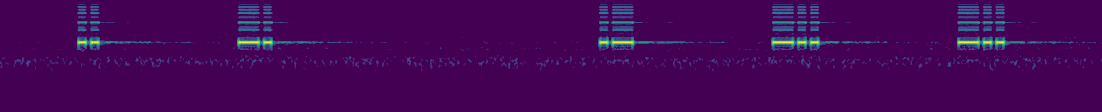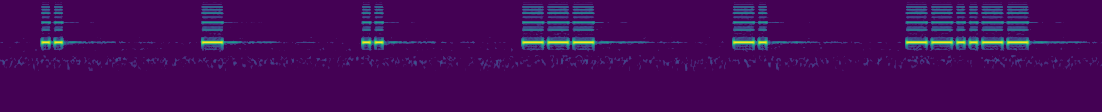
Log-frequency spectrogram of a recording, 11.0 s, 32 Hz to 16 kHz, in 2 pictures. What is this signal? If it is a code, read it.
Morse code, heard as electronic beeps, machine-sent, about 38 wpm, spaced as for 11 wpm, 1500 Hz. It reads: IN ADDITION,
